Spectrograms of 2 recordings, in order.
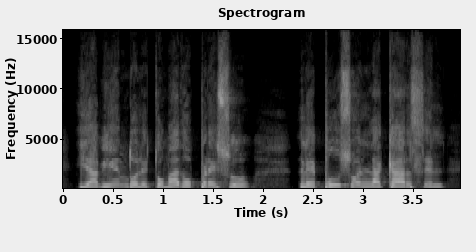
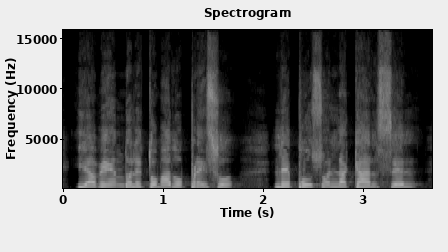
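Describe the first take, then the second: Both takes have the same delivery.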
